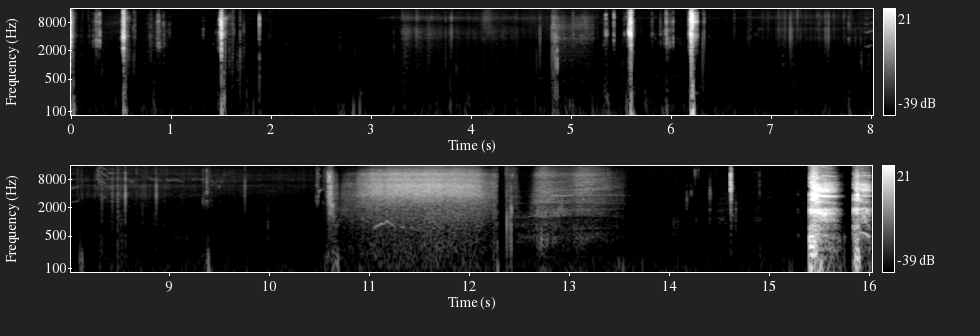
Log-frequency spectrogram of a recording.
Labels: Was there talking?
no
